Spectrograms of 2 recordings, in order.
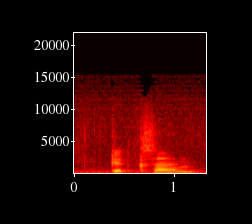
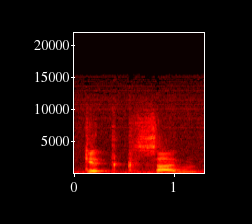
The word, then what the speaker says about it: Gitxsan: you hear it go Gitxsan, Gitxsan. But there are many people in the East who, rather than have a K sound there, rather than use a stop, they pronounce it with a fricative.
